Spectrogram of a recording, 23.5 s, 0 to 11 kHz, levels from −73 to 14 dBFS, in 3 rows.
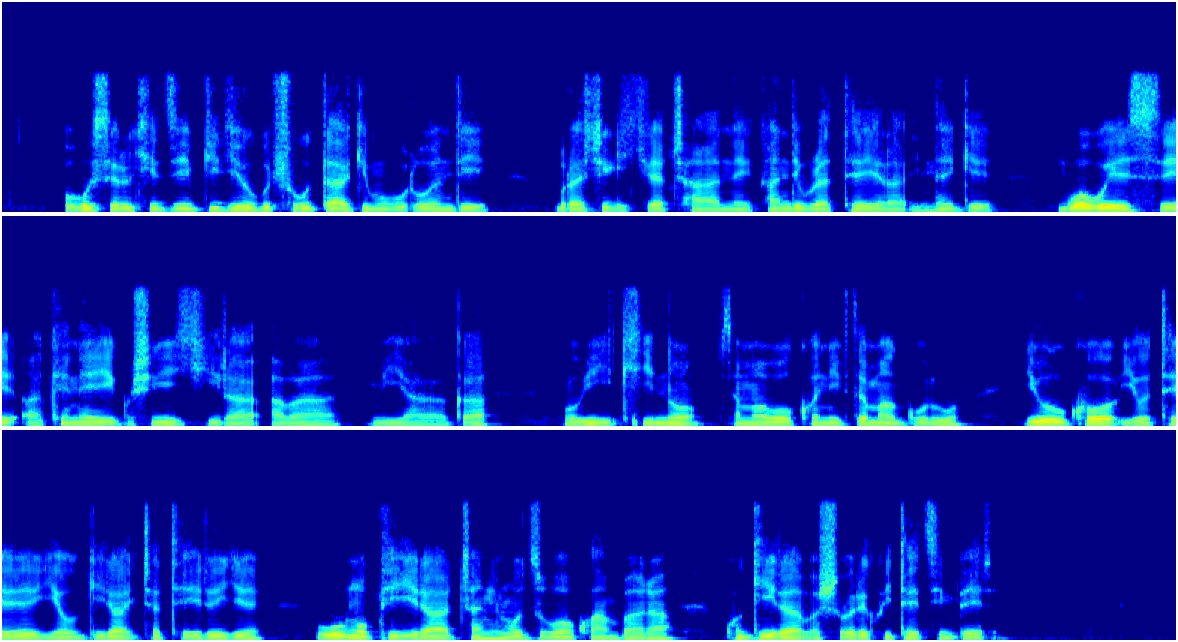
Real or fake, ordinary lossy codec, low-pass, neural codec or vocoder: fake; Opus, 64 kbps; 7.2 kHz; codec, 16 kHz, 2 kbps, FunCodec, trained on Chinese and English, 25 frames a second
